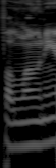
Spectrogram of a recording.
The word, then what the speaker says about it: Bologna: whatever whatever you want I try to pronounce it like the classier way below below that's how I pronounce it could be Joseph Bologna for all I know but I just say below now now what I remembered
